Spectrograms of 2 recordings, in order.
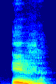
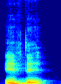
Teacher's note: A word with the front vowel e becomes evde, in the house.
